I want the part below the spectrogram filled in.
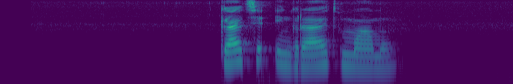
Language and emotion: Russian, neutral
